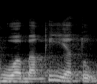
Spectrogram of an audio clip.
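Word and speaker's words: وبقية: hari ini kemudian waaqiyatu lihat di sini bacanya wabaqiyatu karena wau di situ istinnafiah jumlah baru wabaqiyatu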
